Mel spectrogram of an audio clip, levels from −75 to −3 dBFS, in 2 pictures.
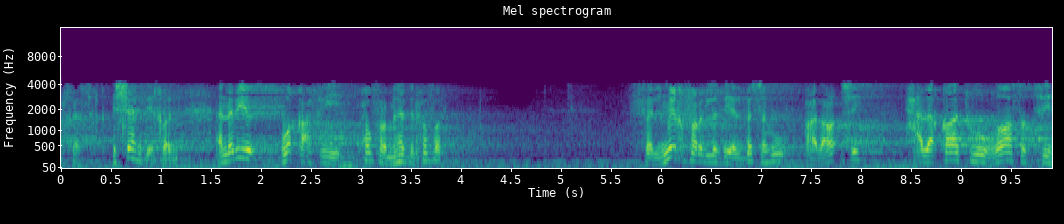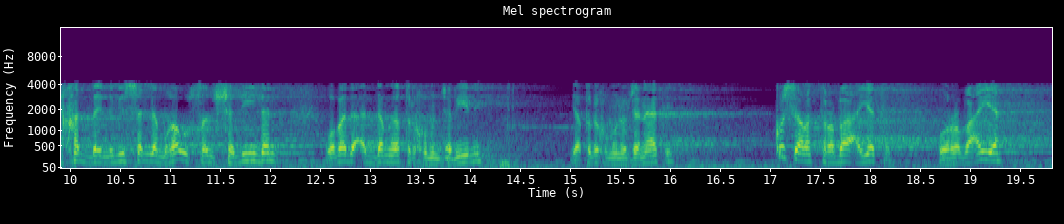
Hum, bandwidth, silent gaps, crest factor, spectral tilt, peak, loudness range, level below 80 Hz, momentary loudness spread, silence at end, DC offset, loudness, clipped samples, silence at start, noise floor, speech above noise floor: none; 4.4 kHz; none; 20 dB; -9.5 dB/octave; -4 dBFS; 5 LU; -48 dBFS; 13 LU; 0 s; under 0.1%; -22 LUFS; under 0.1%; 0 s; -46 dBFS; 24 dB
